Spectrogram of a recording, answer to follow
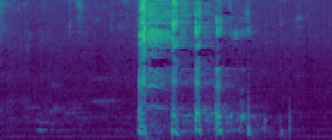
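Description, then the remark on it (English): After a quiet moment, an audience member breaks into a run of harsh, rapid coughs, five or six hacking bursts in quick succession, fairly loud, with a hint of throat clearing at the end. “Some of y'all already got choke. Go on and cough and say amen.”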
